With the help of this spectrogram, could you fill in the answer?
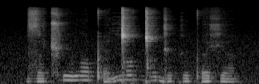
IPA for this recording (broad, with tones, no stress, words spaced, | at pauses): zɐ˨˩ʈ͡ʂʰy˥wɔ˥ pʼɛ˨˩ŋ͡ǀɔ˥ ɡ͡ǀo˥ɡʲo˨˩kʏ˨˩ pʼə˨˩xʲɐ˨˩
